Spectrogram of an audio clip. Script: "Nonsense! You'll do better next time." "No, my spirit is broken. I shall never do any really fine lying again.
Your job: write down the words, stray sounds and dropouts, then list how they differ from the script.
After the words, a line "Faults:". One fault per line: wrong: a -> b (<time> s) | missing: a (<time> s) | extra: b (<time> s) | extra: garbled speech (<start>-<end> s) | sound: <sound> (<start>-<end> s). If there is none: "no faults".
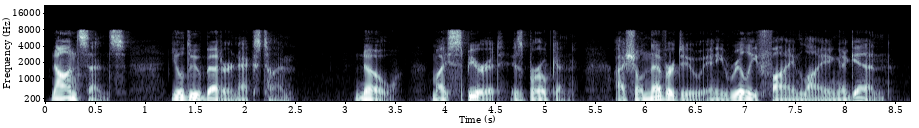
"Nonsense! You'll do better next time." "No, my spirit is broken. I shall never do any really fine lying again.
Faults:
no faults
